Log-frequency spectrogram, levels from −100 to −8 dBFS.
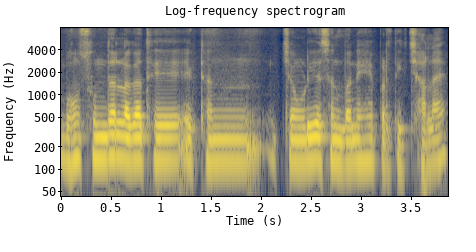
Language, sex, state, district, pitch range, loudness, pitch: Chhattisgarhi, male, Chhattisgarh, Rajnandgaon, 125-135 Hz, -18 LUFS, 130 Hz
